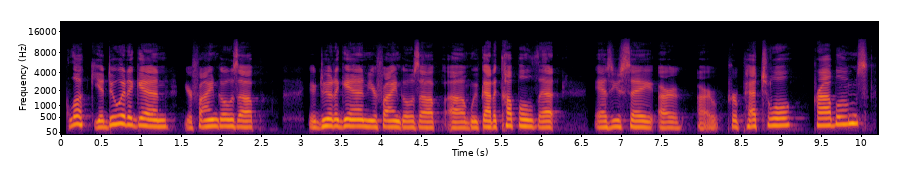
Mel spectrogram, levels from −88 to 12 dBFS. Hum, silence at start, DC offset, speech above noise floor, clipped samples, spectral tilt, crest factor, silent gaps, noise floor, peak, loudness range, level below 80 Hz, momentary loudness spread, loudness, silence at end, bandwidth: none; 0.1 s; under 0.1%; 39 dB; under 0.1%; -6.5 dB/octave; 16 dB; none; -56 dBFS; -2 dBFS; 4 LU; -70 dBFS; 11 LU; -18 LUFS; 0.15 s; 11 kHz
